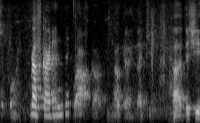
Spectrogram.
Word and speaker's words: Rothengarten: Pronounce it for me. Rough Garden. Rothengarten.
